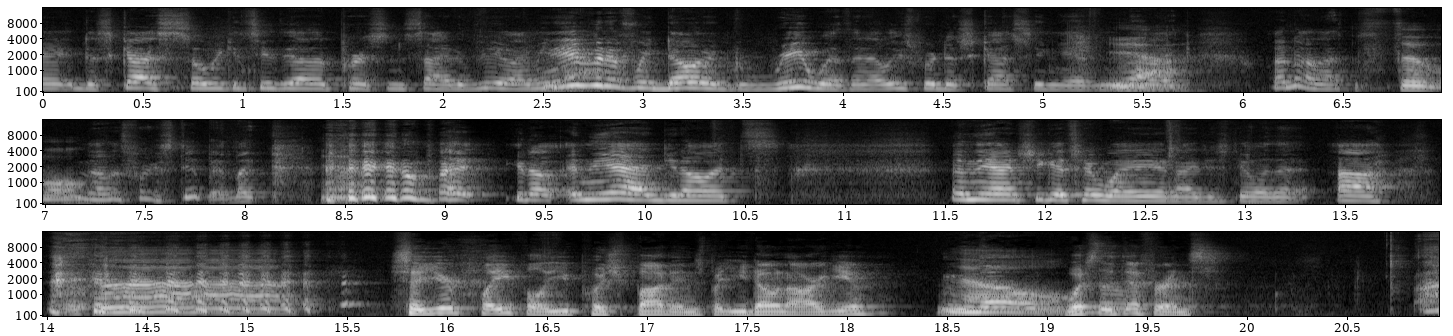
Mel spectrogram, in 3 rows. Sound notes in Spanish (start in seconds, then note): 14.0 ambos se ríen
